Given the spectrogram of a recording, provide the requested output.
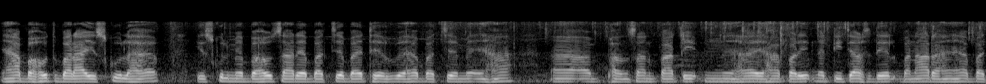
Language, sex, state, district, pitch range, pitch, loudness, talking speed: Hindi, male, Bihar, Muzaffarpur, 130-140 Hz, 135 Hz, -22 LUFS, 175 wpm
